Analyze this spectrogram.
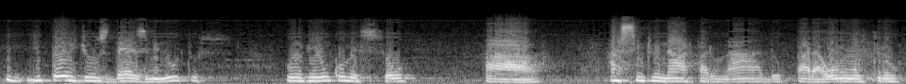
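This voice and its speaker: Male spiritist lecturer, animated storyteller, reverberant hall recording. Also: mid-range voice, highs cut off. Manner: animated storyteller, acts out shouted quotes. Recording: reverberant hall, faint background noise.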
